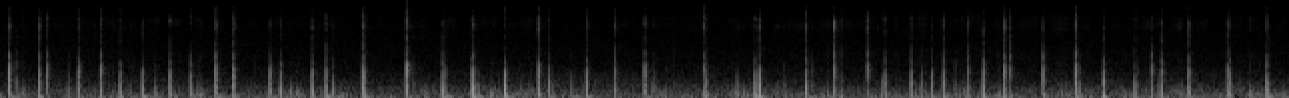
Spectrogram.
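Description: Long neon acrylic nails tap and scratch rapidly across the bubbles of a solid wax bubble cube candle held in both hands. Quiet, dry clicks come in a steady, uneven stream, each dying away at once, with a soft low thud under them and little brightness. A faint scratchy texture fills the gaps between the taps.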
